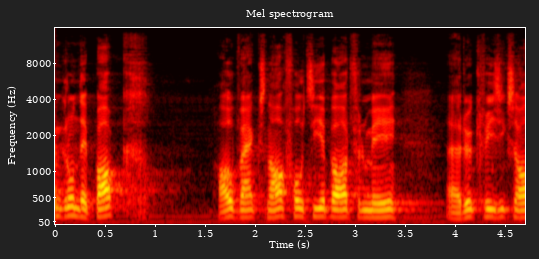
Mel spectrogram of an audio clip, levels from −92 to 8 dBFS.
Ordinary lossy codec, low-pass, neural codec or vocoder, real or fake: none; 14.4 kHz; vocoder, 48 kHz, 128 mel bands, Vocos; fake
